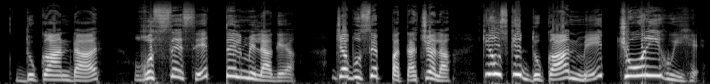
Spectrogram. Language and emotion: Urdu, angry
